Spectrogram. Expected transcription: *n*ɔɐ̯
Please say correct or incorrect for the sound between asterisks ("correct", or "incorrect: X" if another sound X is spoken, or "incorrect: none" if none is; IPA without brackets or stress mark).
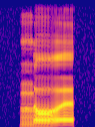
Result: correct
